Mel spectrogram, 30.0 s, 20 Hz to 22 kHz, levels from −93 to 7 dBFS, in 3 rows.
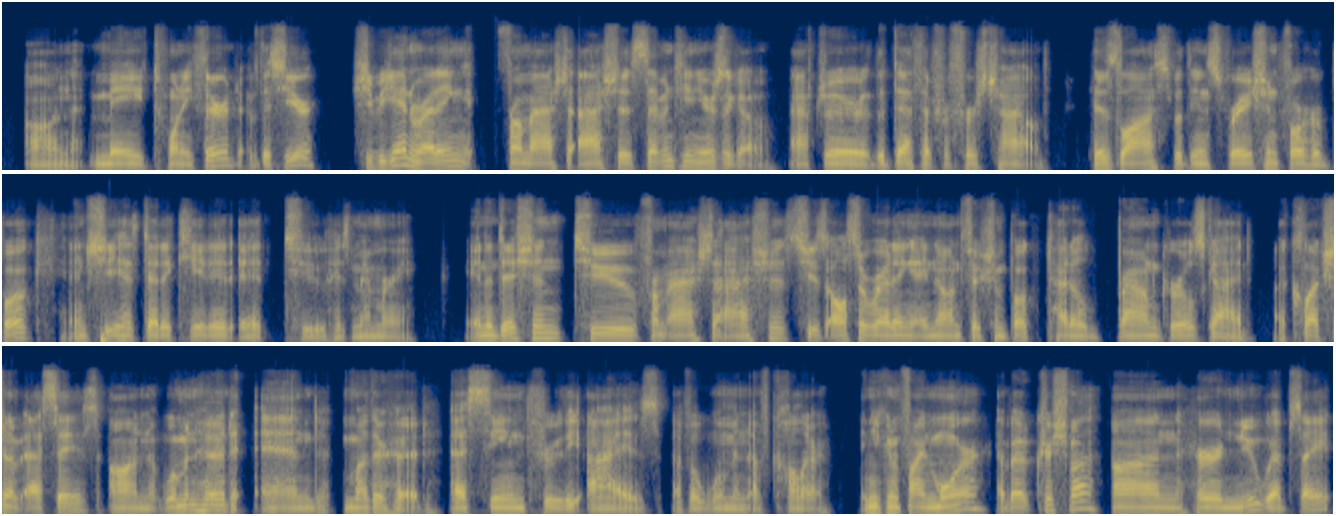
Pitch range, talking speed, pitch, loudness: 95-115 Hz, 170 wpm, 100 Hz, -17 LUFS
